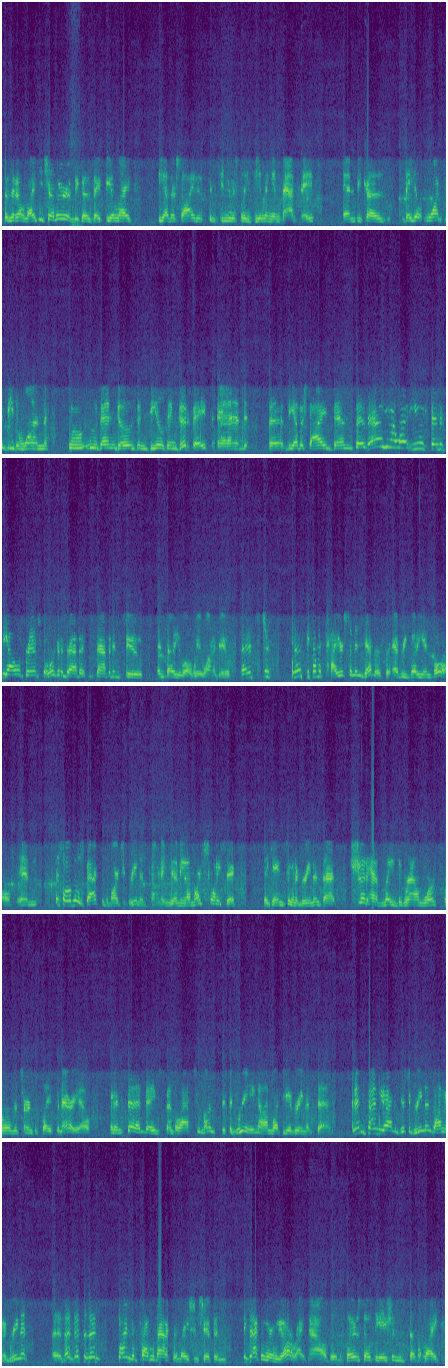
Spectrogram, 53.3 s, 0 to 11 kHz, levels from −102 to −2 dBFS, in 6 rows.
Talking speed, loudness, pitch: 185 wpm, -26 LUFS, 155 Hz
